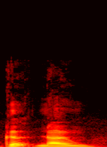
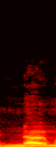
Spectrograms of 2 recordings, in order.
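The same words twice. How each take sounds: First: Gnome said as guh-NOME; sounded G. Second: Gnome said as NOME; silent G. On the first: Streamer comparing two names, gnome with the G sounded. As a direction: put a hard G before gnome, guh-NOME. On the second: Streamer comparing two names, gnome with a silent G. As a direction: say gnome with no G sound. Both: Shown as a demonstration. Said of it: "the thing about gnome and gut gnome".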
